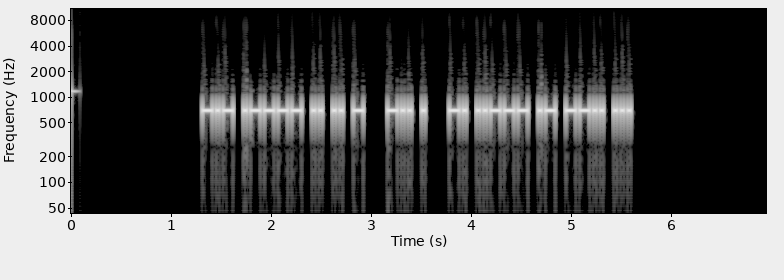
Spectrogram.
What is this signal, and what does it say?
Morse code, heard as a keyed tone, about 36 wpm, 700 Hz. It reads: K1IIT DE N2AZS
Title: USA Callsign DE Callsign - 5 Characters - 35wpm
